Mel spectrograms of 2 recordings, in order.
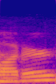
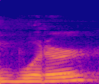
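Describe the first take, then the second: First: It is said in a general American accent. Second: It is said in a Philadelphia accent.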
